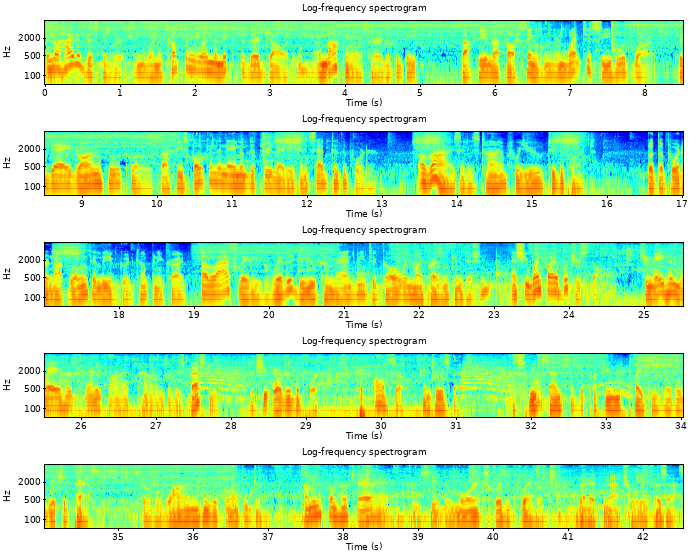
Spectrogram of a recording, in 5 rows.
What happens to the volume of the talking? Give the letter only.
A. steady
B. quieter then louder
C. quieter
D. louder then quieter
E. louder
A.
